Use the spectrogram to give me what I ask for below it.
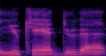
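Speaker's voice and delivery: put-on crying, tearful voice. Retelling how she kept protesting: imitating someone crying. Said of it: "to just cry and say".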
